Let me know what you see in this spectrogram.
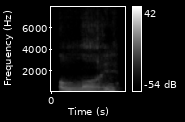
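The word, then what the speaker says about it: اللهِ: i donc bi là le Alif ne va pas se prononcer il est mué pas de symbole adessus ensuite on a le nom d'Allah avec la voelle i en dessous allahi donc à retenir cette forme tel quelle d' d'accord ensuite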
